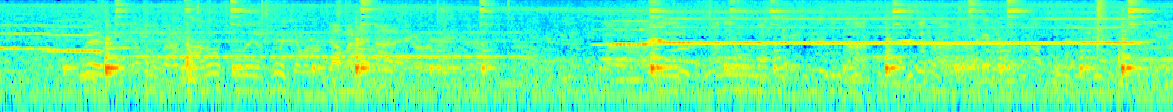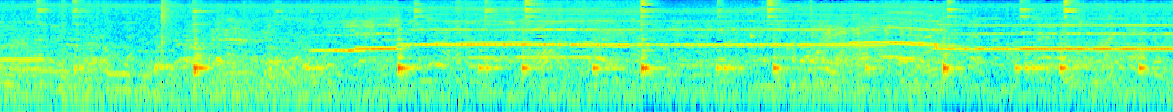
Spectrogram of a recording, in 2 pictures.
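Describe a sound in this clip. A bamboo flute plays long, high held notes.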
